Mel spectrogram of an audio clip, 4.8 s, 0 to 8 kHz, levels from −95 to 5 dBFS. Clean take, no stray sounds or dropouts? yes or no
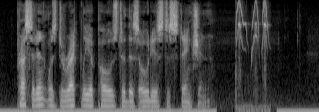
no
